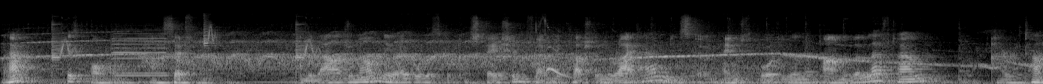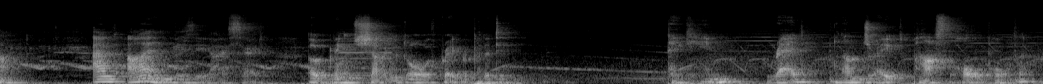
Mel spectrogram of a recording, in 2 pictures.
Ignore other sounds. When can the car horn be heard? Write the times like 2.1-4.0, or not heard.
1.1-1.7, 13.8-14.3.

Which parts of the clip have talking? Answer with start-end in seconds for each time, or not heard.
0.0-15.5, 17.1-20.8.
